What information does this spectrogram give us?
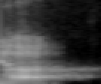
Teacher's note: kalau kita turunkan sedikit di bawah di tenggorokan paling bawah menjadi ha. Ya, sedikit aja turun.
